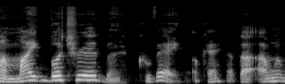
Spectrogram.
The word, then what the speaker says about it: Cuvée: Cuvée is pronounced Cuvée.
